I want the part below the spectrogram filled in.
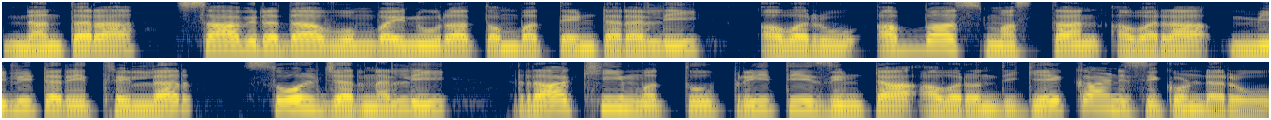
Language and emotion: Kannada, neutral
